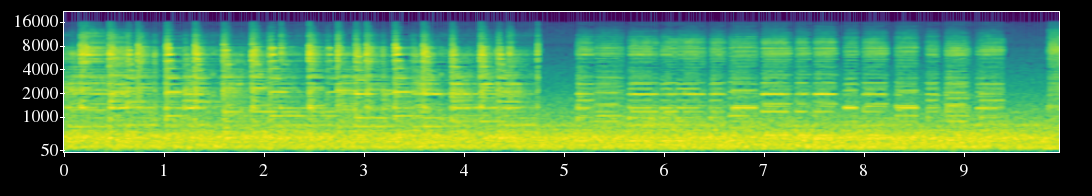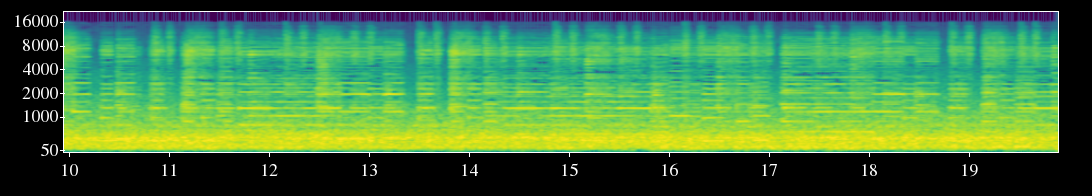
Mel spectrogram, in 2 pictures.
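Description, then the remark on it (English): A default phone alarm tone plays on its own, a dense, continuous electronic melody of bright, ringing notes that holds a steady loudness for the full twenty seconds. “This is my alarm. When I set alarms on my phone, which is not very often, that's the default for that.”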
